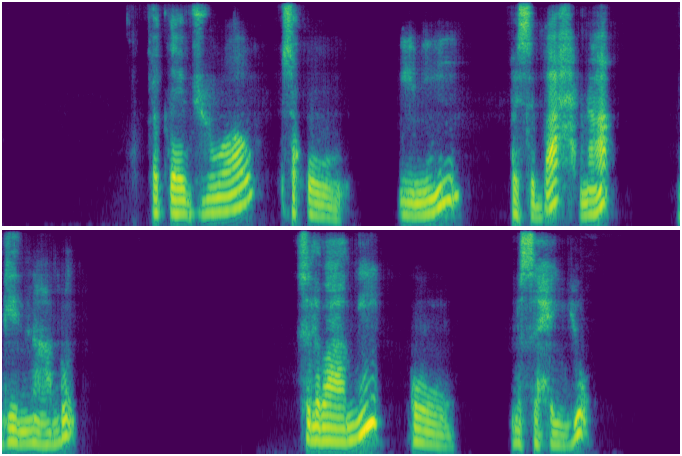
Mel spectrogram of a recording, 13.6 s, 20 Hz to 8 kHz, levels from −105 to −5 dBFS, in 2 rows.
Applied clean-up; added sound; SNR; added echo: neural mask model Resemble Enhance denoiser.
